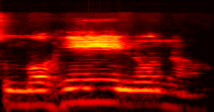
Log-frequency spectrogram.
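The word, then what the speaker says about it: مهين: So what we do to easy pronunciations, we switch these two harakats. So we take the kasra back here and bring the sukoon here. So the word now is easy to pronounce, mohinun.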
